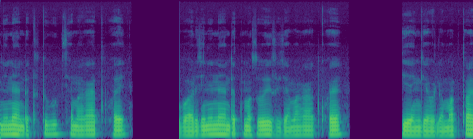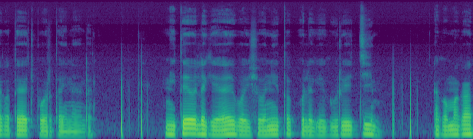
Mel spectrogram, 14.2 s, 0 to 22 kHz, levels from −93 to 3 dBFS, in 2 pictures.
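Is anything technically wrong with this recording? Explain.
Yes. The audio has clipped starts after pauses, twice: 2.45 to 2.69 s, after a 0.55 s pause, and 5.80 to 6.03 s, after a 0.64 s pause. In each case the output path dozes off during silence and takes roughly a quarter second to come back, so about 235 ms and 227 ms of onset are swallowed. Speech bursts in abruptly with "parchin inendet masoesi che" and "ole maktai". On a waveform, silence runs straight into speech, and a spectrogram shows a blank gap and then energy switching on with a hard vertical edge.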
